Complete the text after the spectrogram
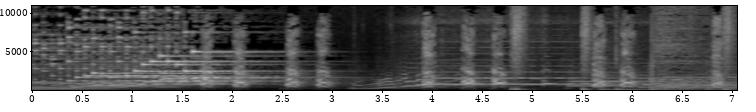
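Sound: dog barking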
